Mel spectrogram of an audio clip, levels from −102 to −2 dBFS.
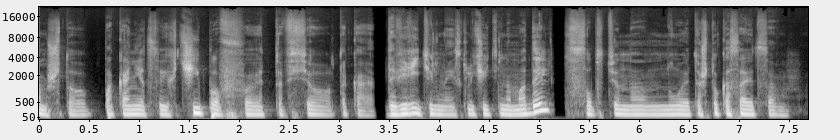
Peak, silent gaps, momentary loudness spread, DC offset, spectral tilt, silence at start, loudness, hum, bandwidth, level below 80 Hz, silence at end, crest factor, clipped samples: -2 dBFS; 3.37-3.46 s; 9 LU; under 0.1%; -5.5 dB/octave; 0 s; -18 LUFS; none; 19.5 kHz; -44 dBFS; 0.2 s; 16 dB; under 0.1%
